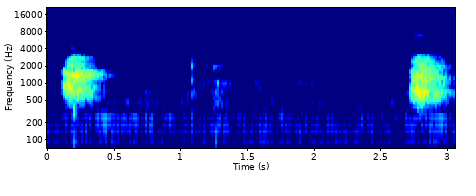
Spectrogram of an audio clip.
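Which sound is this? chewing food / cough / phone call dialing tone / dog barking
dog barking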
